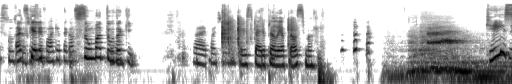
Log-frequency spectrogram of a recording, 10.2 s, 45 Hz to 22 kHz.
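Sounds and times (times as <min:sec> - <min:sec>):
speech: 0:00.0 - 0:02.8, 0:03.4 - 0:06.6, 0:09.8 - 0:10.2
laughter: 0:06.8 - 0:07.6
car engine roaring: 0:07.6 - 0:10.2
car tires squealing while peeling out: 0:07.7 - 0:10.2.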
